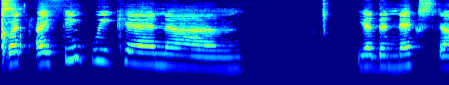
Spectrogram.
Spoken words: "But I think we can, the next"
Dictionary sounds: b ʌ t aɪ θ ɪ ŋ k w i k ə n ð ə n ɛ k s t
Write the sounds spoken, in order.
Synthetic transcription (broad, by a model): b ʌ t aɪ θ ɪ ŋ k w i k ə n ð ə n ɛ k s t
